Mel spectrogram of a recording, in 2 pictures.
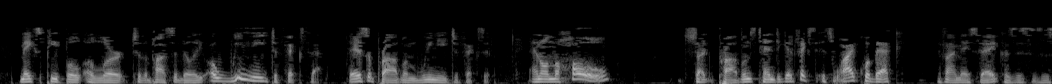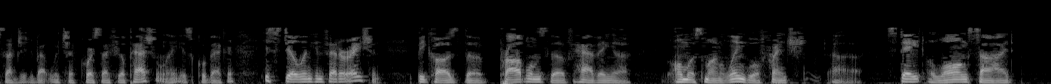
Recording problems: garbled, watery; badly; nothing above 5.5 kHz

